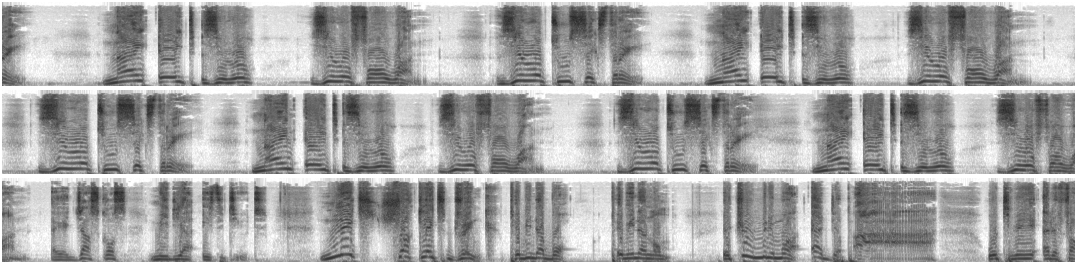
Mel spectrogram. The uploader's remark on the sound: Live worship/prayers.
